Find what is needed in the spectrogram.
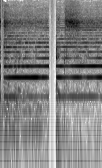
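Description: A steady, sustained horn-like tone in a DJ mix, held at one pitch over a break where the bass and drums drop out. It cuts out for an instant about a second in.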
